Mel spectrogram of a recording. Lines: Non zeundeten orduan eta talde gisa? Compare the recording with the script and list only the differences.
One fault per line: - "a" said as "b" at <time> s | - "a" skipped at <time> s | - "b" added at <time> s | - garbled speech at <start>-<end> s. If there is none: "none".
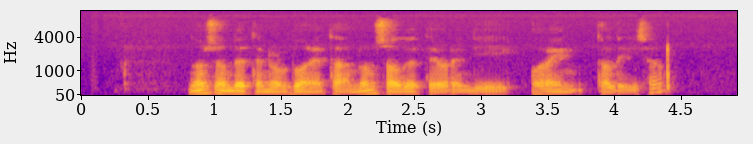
- "non zaudete orain" added at 2.1 s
